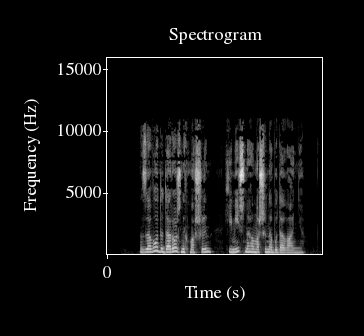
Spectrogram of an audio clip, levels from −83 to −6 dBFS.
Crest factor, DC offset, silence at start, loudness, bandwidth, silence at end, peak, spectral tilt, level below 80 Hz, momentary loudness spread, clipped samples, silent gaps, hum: 24 dB; under 0.1%; 0.65 s; -22 LUFS; 11.5 kHz; 0.35 s; -2 dBFS; -1.5 dB/octave; -74 dBFS; 18 LU; under 0.1%; none; none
